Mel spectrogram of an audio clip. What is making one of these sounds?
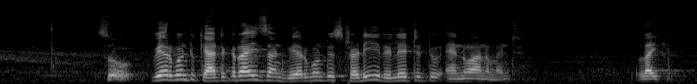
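A middle-aged man lectures calmly into a clip-on microphone.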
